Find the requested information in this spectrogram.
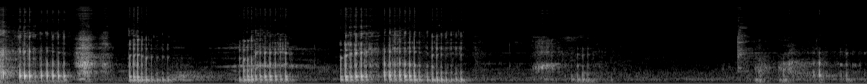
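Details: Jaguar giving a series of rough, rasping grunts in short bursts, each lasting under a second, with a longer run of coarse pulses near the middle and quieter grunts toward the end.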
